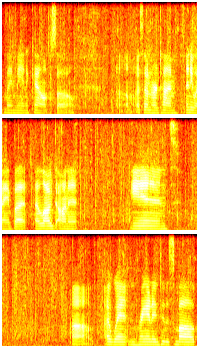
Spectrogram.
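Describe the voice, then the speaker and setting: A woman streaming a game, chatting casually and apologizing for getting distracted. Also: lowish voice. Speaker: gaming streamer. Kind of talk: casual let's-play chat. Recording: game music loud behind.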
